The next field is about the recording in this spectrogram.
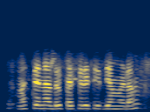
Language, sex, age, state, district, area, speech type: Kannada, female, 30-45, Karnataka, Uttara Kannada, rural, conversation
